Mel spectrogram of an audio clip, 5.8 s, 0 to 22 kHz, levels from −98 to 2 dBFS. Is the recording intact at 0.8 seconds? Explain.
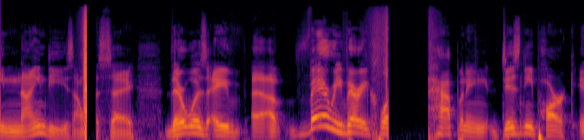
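No. A wireless microphone squelch dropout runs from 0.75 to 0.97 s: the radio link fades and the receiver's squelch mutes the output. The speech gives way to rising hiss, then roughly 105 ms of near silence, before returning.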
